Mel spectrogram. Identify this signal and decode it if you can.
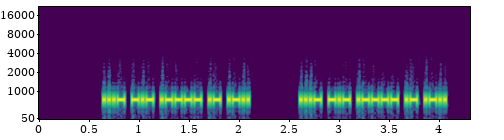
Morse code, heard as a keyed tone, about 52 wpm, 700 Hz. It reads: VK1AL VK1AL
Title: DXCC-100 Call Signs - 5 Characters - Repeated 3x - 50wpm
